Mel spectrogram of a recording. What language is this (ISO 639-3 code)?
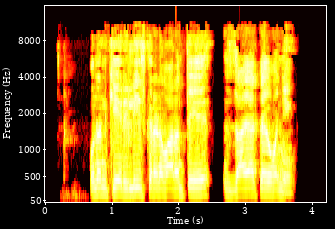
snd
